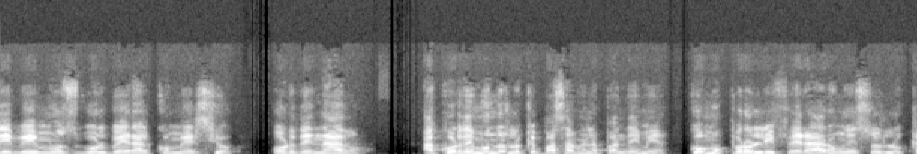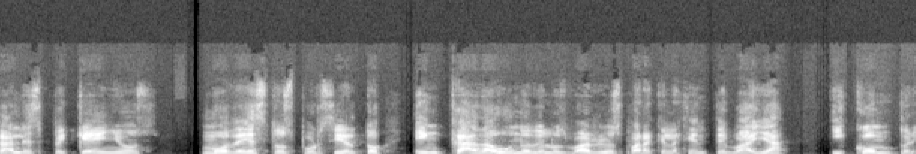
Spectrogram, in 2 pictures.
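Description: Speaking at a moderate pace in a fairly high register, this man's voice swings very widely in pitch and carries vocal fry, recorded dry and close with no echo. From Quito, Ecuador. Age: 30s. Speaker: mayoral hopeful. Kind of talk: political interview. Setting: online audio room.

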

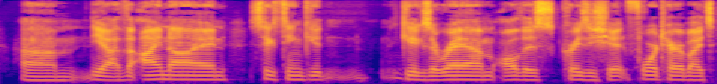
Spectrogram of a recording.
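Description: A man with an American accent uses a plain, everyday voice at a medium pitch with fairly even intonation and a fairly slow pace. The recording is very clean, with a silent background. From Northern California, Bay Area. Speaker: electronic music producer and radio host. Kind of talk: casual chat. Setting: studio.

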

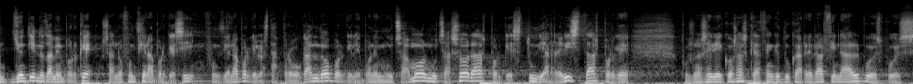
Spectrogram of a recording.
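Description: Noticeable background noise sits under a man speaking with lively intonation. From Spain, Madrid. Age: 40s. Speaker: fashion photographer. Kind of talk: casual interview.

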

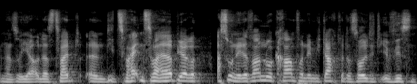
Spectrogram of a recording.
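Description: With fairly even intonation, the words come at a very fast pace. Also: man. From eastern Germany. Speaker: podcast co-host. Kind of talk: casual chat.

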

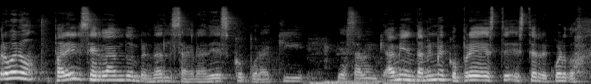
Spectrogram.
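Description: With noticeable background noise behind him, a man talks quickly at a high pitch with very wide pitch swings. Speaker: history student and channel creator. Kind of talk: casual livestream chat. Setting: home livestream.

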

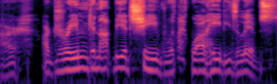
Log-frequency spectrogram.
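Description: At a medium pitch, a man performs a put-on character voice at a moderate pace with ordinary pitch variation. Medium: actual play. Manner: hostile, contemptuous.

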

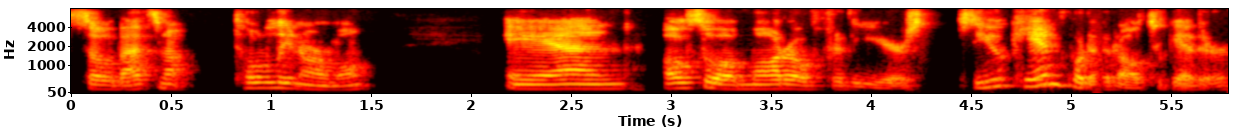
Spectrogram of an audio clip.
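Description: A woman's fairly low voice, marked by vocal fry, moves at a moderate pace through very wide pitch swings. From Cape Breton, Nova Scotia, Canada. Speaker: author. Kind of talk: interview.

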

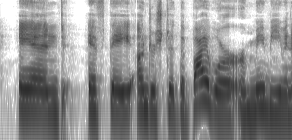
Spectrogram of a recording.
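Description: A woman speaks with a fairly high pitch. The recording is very clean, with a silent background. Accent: American. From US South. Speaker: life coach and business owner. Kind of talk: casual interview.

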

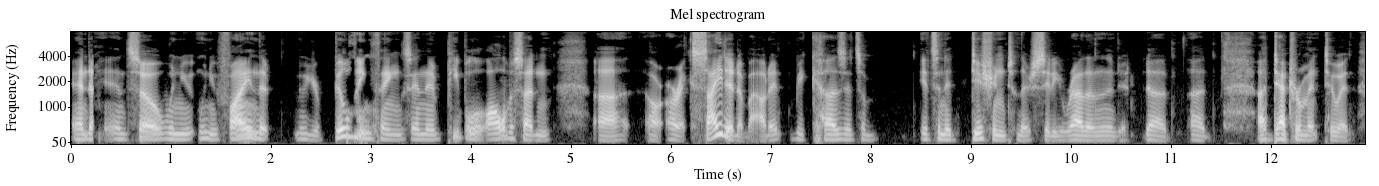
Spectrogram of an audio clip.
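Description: A man with an American accent, vocal fry and ordinary pitch variation. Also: medium pitch for a man, moderate pace. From US (small town). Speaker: architect. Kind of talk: interview. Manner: halting.

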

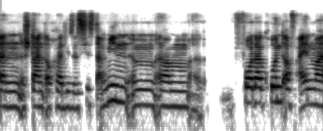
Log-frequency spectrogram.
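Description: A woman of medium pitch with fairly even intonation has a plain, everyday voice, captured on a very clean recording with a silent background. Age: 20s. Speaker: midwife, coaching client. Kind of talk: casual interview.

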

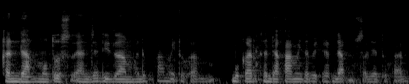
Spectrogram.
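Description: Delivered at a very fast pace, the speech holds a fairly even intonation. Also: man. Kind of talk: livestream devotional talk, casual. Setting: online livestream video. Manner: chatty, informal, mixes Indonesian and English.

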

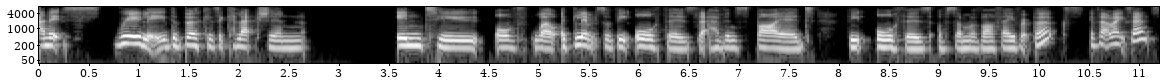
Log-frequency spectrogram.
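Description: Against a quiet background, a woman speaks at a fairly slow pace in a fairly low pitch with ordinary pitch variation. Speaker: podcast host. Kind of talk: casual chat.

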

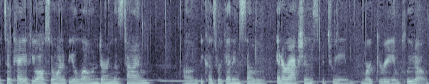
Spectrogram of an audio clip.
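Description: A woman's fairly low, flat, monotone voice at a moderate pace over noticeable background noise. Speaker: host, spiritual healer. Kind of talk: intro, then guided breathing. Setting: live virtual call.

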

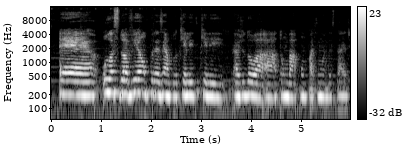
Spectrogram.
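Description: Over background music, a woman speaks at a moderate pace in a fairly low pitch with monotone, flat intonation. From Brazil, Alta Floresta, Mato Grosso. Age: 20s. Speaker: cultural producer and theatre student. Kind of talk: interview.

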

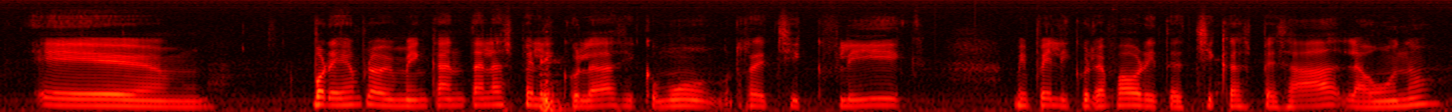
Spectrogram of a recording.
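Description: A woman has a normal speaking voice with fairly low pitch and fairly even intonation at a moderate pace, on a very clean recording with a silent background. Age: 20s. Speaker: sociology student. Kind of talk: casual chat.

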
